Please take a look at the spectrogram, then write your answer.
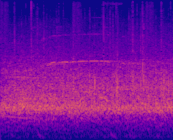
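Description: An audience applauds steadily, a dense, even wash of many hands clapping at once that holds at the same loud level throughout, with some crowd noise mixed in.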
